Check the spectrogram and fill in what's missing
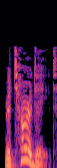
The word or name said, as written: retardate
